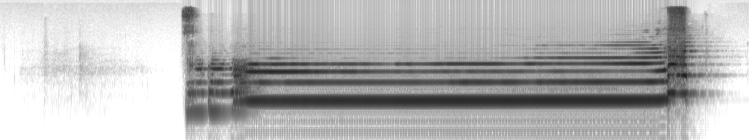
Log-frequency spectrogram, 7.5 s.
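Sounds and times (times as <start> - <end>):
long final shofar blast: 1.8 - 7.2.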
